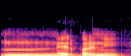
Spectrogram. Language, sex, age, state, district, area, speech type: Telugu, male, 18-30, Telangana, Ranga Reddy, urban, spontaneous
